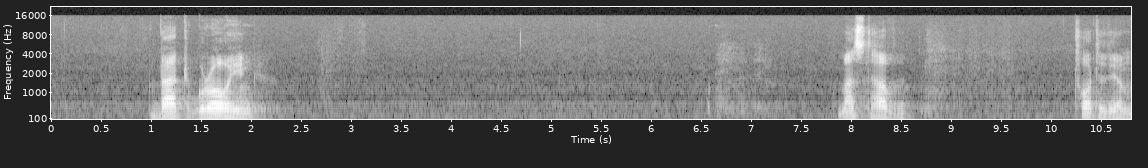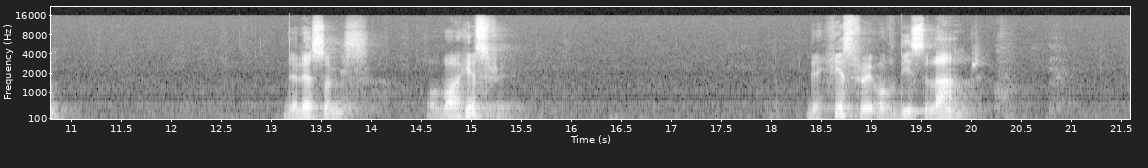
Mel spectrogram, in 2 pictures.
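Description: A man speaks slowly and calmly into a microphone, with long pauses between short phrases.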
